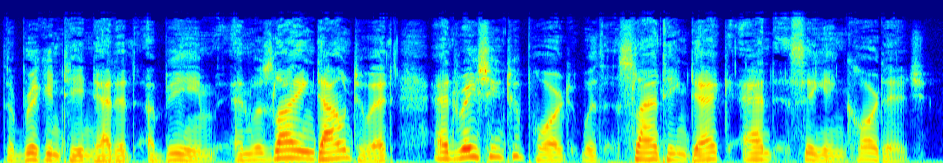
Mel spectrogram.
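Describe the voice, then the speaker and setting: A male narrator reads literary fiction with deliberate, dramatic phrasing. His intonation moves widely and expressively. The sound is dry and close, with no room around it. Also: medium pitch, lively intonation, dry recording. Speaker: audiobook narrator.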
